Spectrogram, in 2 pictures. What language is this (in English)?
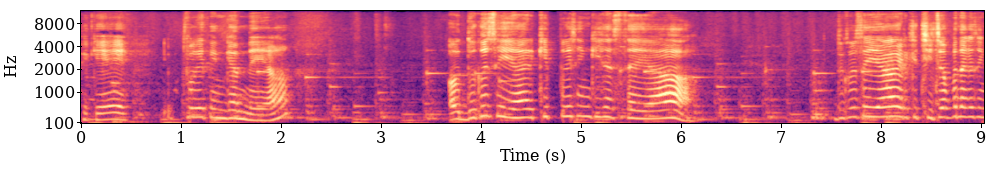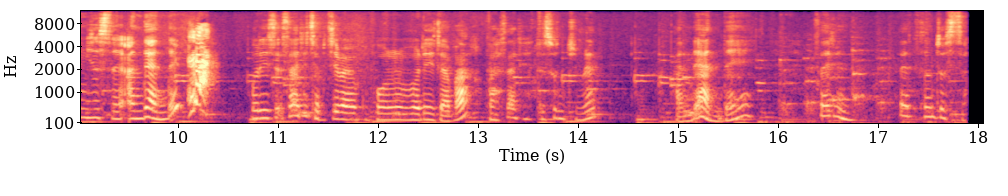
Korean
